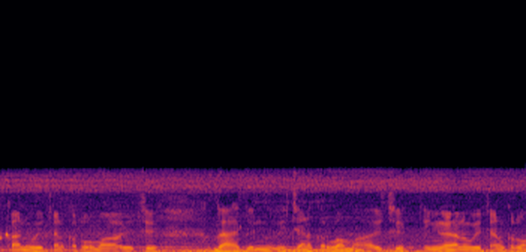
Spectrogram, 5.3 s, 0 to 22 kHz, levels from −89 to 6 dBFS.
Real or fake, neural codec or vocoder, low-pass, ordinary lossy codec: fake; codec, 16 kHz, 16 kbps, FreqCodec, larger model; 7.2 kHz; none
